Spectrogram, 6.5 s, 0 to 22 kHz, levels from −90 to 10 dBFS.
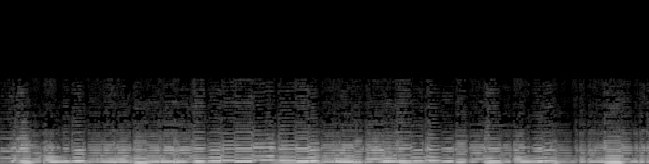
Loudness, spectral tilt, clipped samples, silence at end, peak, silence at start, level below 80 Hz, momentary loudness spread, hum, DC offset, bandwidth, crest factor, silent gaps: -23 LUFS; -4.5 dB/octave; under 0.1%; 0 s; -10 dBFS; 0 s; -62 dBFS; 5 LU; none; under 0.1%; 10 kHz; 14 dB; none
